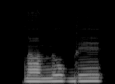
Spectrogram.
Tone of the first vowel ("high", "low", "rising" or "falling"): low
